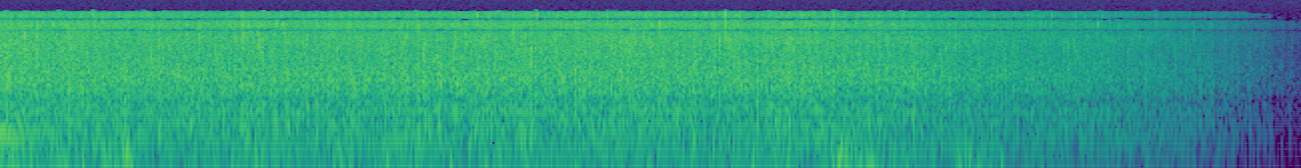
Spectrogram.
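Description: Heavy rain pouring steadily onto muddy ground, with a couple of low thumps, fading out near the end.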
